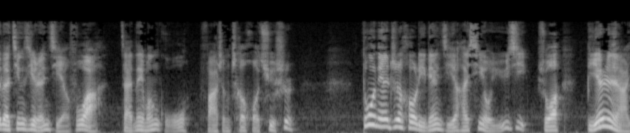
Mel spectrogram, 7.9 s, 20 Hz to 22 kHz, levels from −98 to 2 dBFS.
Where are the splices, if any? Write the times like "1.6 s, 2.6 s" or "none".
6.7 s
